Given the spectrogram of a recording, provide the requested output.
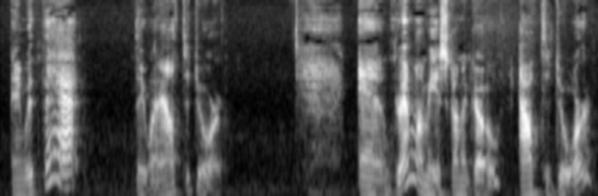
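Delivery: usual speaking voice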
